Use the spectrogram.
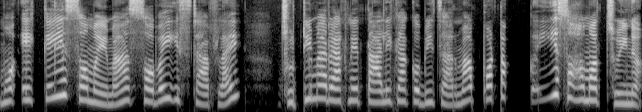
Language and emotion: Nepali, disgusted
